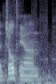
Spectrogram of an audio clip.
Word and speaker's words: Jolteon: Yeah, Jolteon. Exactly. I'm glad you pronounced it correctly.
